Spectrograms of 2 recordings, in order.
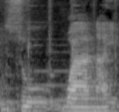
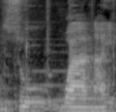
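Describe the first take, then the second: First: A w sound joins the u and a. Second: The same.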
